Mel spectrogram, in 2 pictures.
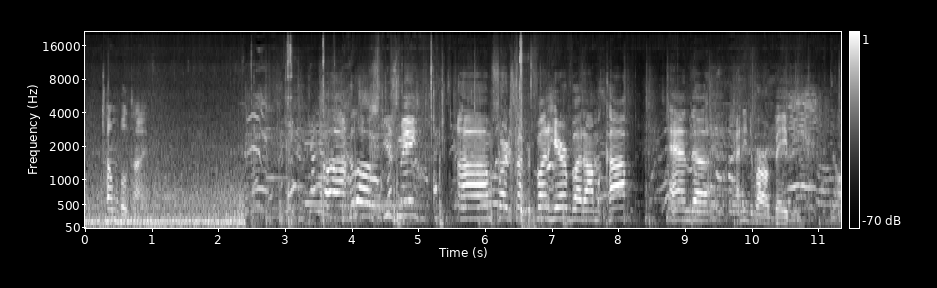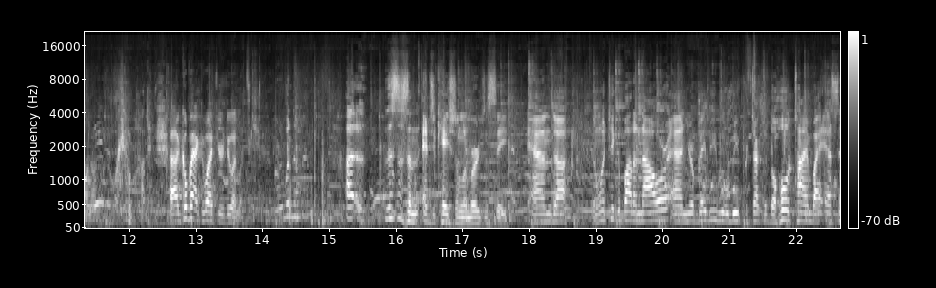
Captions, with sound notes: Tumble-Time. (children chattering) Uh, hello, excuse me? I'm sorry to stop your fun here, but I'm a cop, and, uh, I need to borrow a baby. No, no, no, no, no, come on. Uh, go back to what you were doing. Let's get out of here. No, wait. Uh, this is an educational emergency. And, uh, it'll only take about an hour and your baby will be protected the whole time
